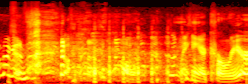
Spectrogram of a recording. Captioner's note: audience laughs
